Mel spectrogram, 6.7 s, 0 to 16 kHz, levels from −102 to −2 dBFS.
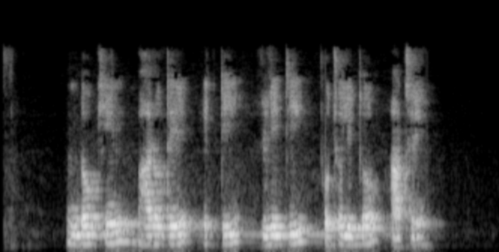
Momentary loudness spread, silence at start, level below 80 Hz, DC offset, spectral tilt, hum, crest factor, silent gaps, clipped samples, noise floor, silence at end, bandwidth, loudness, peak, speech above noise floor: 9 LU; 0.9 s; -64 dBFS; under 0.1%; -6.5 dB/octave; none; 18 dB; none; under 0.1%; -83 dBFS; 0.95 s; 8 kHz; -22 LUFS; -4 dBFS; 62 dB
